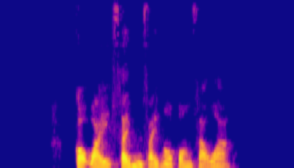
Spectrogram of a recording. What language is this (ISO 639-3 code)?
yue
